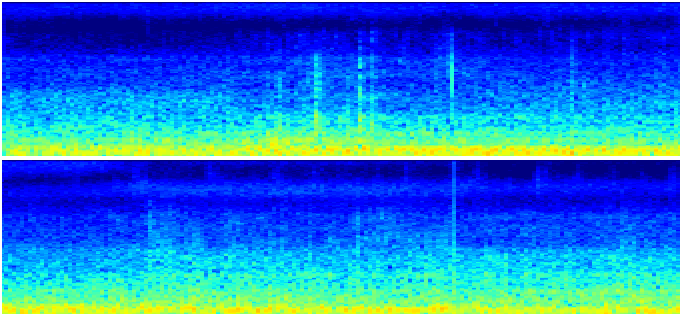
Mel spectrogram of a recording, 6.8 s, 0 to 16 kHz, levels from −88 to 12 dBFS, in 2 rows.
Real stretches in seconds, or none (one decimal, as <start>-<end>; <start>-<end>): 0.0-3.3; 3.8-4.2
